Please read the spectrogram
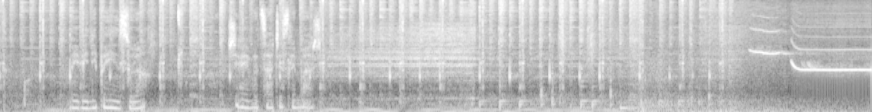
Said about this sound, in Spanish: a él se le ocurre la idea de ir a La Gomera, aprender el silbo gomero y así poderse comunicar con los mafiosos sin que la policía rumana se entere.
